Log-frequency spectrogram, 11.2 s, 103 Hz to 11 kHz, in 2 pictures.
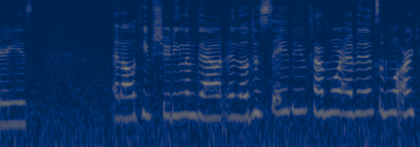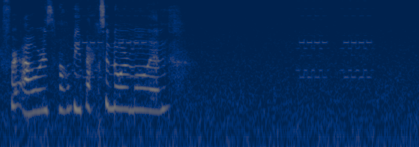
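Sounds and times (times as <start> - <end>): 
speech: 0.0 - 0.5, 1.5 - 8.1
hiss: 0.0 - 11.1
telephone ringing: 6.6 - 7.1, 9.5 - 10.7.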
